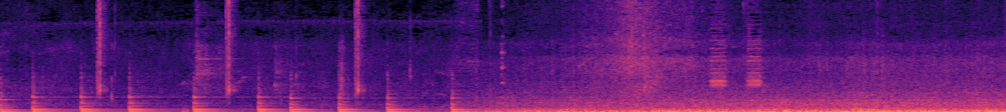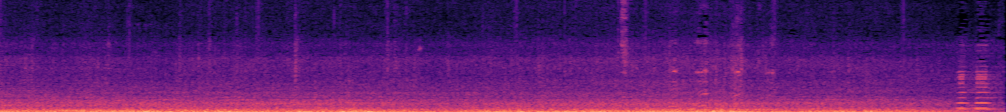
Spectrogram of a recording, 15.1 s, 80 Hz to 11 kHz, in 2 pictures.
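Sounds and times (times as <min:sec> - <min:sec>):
short ticks: 0:00.6 - 0:03.2
car engine and tyre rumble: 0:03.5 - 0:15.0.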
